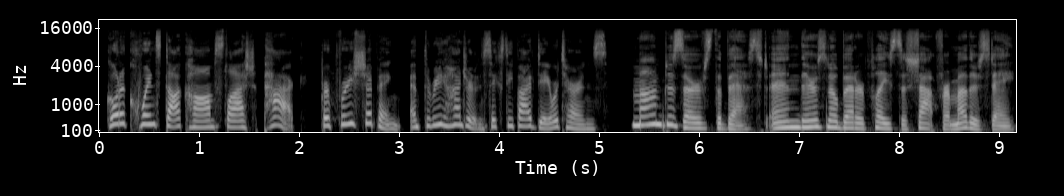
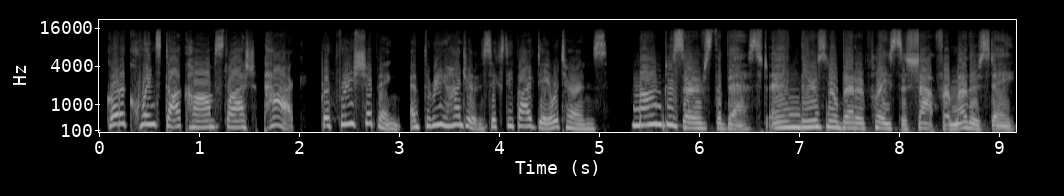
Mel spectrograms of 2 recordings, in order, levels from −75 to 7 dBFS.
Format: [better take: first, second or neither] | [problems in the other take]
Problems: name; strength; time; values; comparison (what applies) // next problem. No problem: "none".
first | distortion; heavy; 18% of the sound clipped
